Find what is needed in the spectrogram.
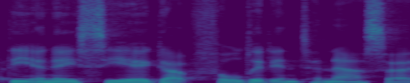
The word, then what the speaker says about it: NASA: I don't know, and I don't think anyone knows why NACA is pronounced with the letters and NASA is pronounced as a word.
